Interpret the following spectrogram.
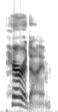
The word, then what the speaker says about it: paradigm: Starting with a fundamental framework word, paradigm. a typical example or pattern of something. The key here is the silent G. It is pronounced pa rad keeping the G silent just like in designer rain.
